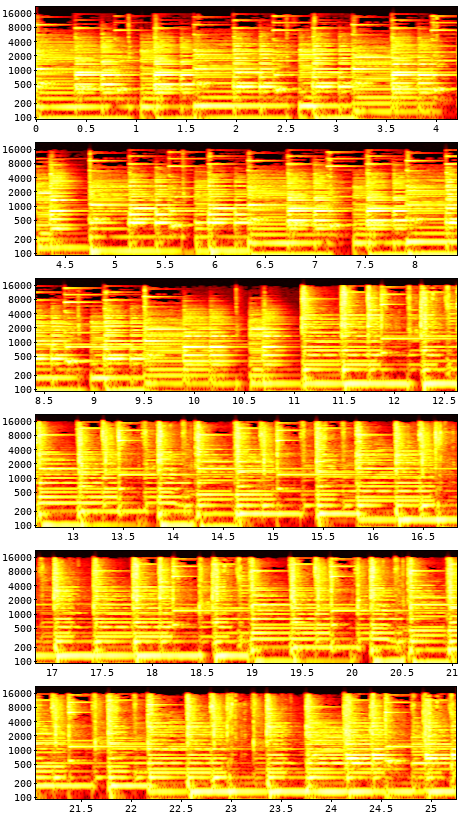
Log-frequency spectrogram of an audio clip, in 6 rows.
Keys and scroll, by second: 2.3 ctrl+=, 6.3 ctrl+-.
